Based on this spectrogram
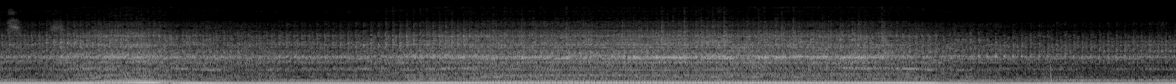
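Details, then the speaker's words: Honda engine at idle with power loss: heavy even tick about three per second; owner attributes it to cam lobe galling. "It's like a heavy sort of tick, tick, tick, tick sound. You'll hear that, and that is cam lobe galling."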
